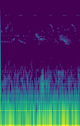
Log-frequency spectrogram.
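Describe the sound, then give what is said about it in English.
Birds waking up and singing in the early morning around a farmstead, several faint, high chirping calls overlapping in a continuous chorus above a steady low rumble, with no one talking. “And if you're listening, you can hear all the birds waking up and singing their songs, you know, early in the morning here.”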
